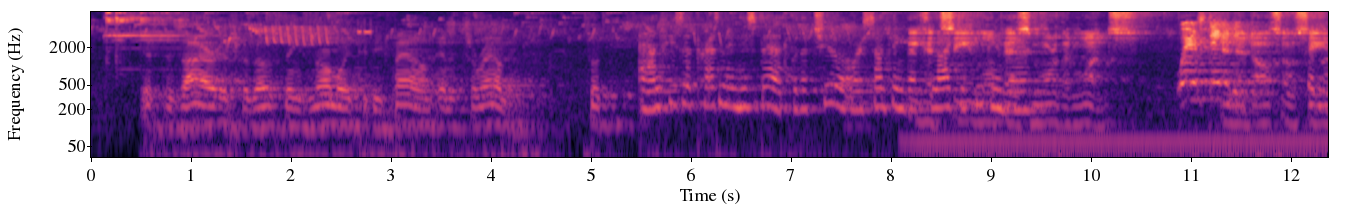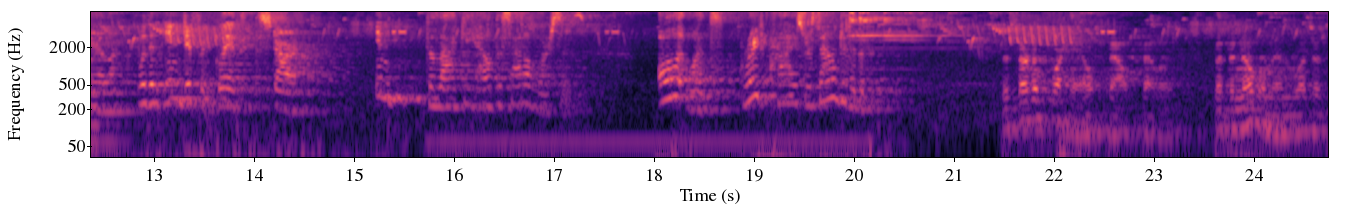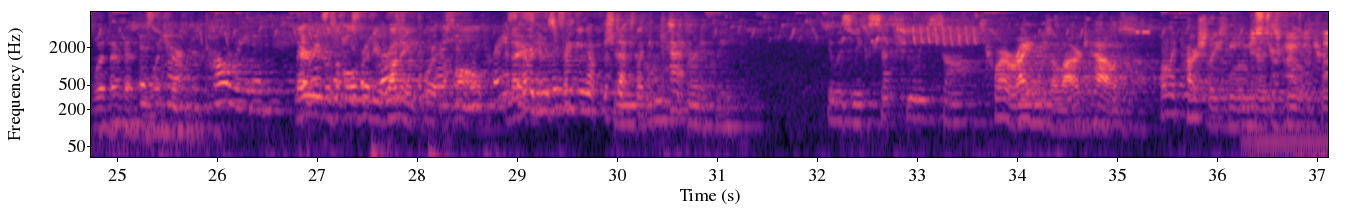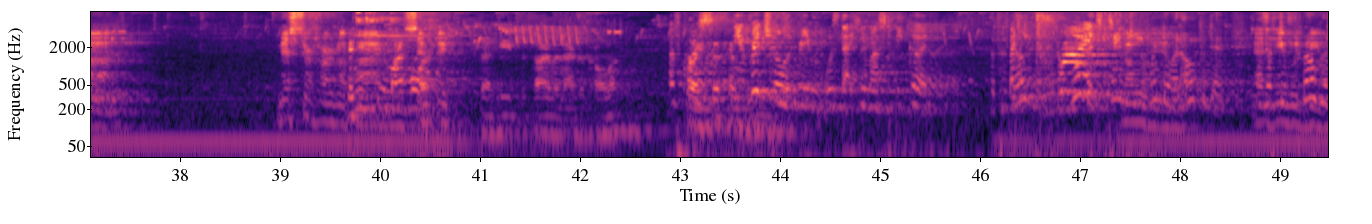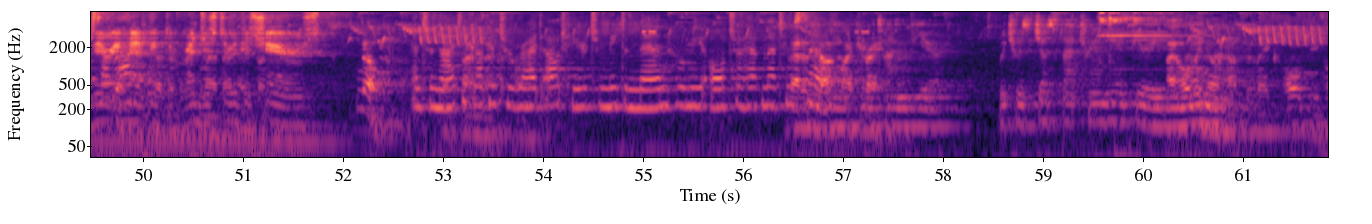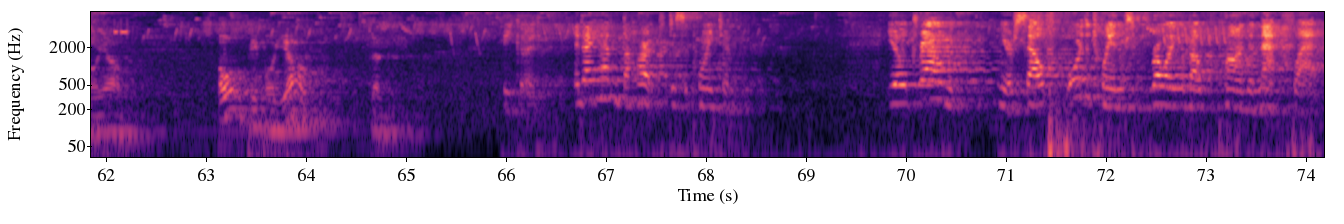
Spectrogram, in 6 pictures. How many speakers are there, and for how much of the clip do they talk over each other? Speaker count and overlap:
ten, about 29%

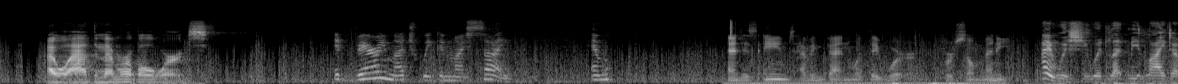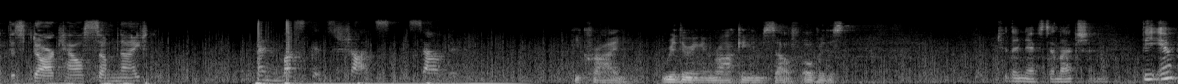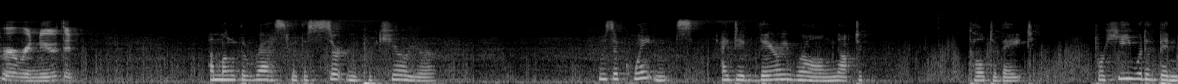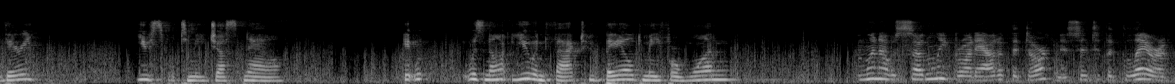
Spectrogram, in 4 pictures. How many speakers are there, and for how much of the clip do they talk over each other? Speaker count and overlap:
eight, no overlap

